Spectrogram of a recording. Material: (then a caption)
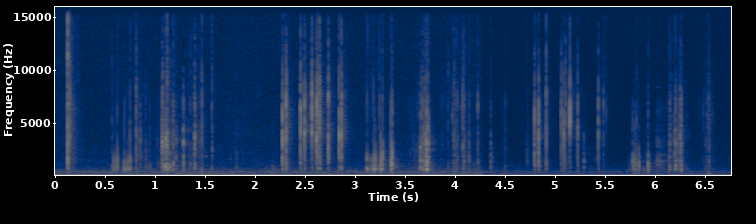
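Plastic. A white, hollow plastic Xbox 360 controller with a rubber chatpad keyboard is held in both hands while fingertips and nails press and tap its thumbsticks, buttons and chatpad keys and grip the plastic shell. It makes a rapid, irregular run of short, dry, bright clicks and crinkly taps that die away almost instantly. A steady low hum sits underneath for the first four seconds and then drops away, leaving the taps over a quieter background.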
